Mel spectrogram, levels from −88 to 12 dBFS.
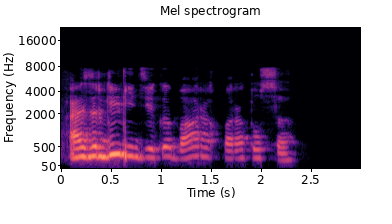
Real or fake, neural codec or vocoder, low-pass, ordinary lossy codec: fake; codec, 16 kHz, 16 kbps, FreqCodec, smaller model; none; none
